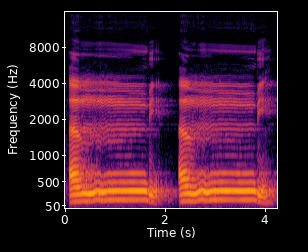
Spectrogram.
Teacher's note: nun sukun bertemu ba, maka suara nun sukunnya ini diganti menjadi suara mim. Ambi, ambi, dan jangan terlalu rapat bibirnya, ya.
